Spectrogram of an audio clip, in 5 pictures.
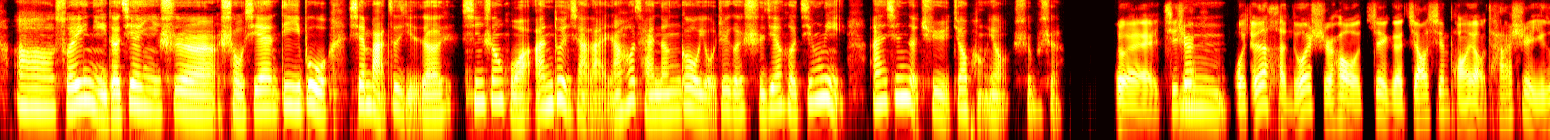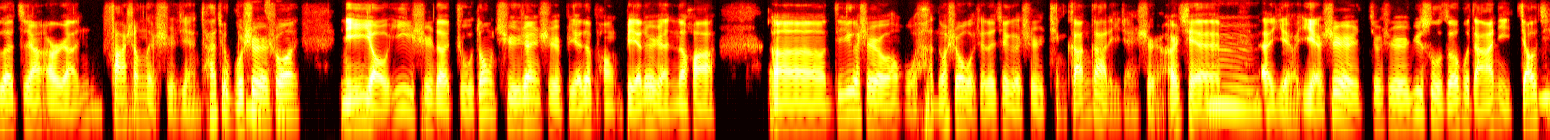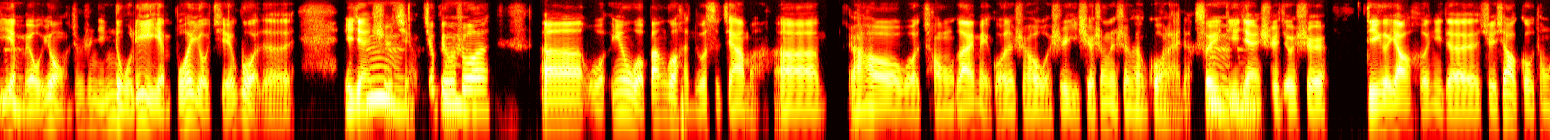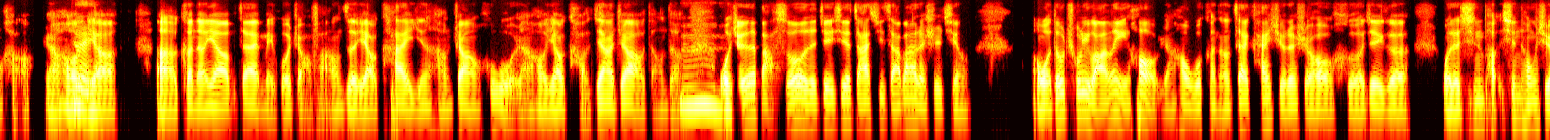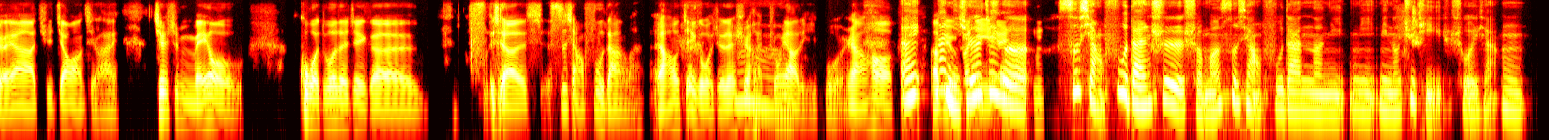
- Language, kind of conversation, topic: Chinese, podcast, 如何建立新的朋友圈？
- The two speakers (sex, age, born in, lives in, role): female, 40-44, China, United States, host; male, 40-44, China, United States, guest
- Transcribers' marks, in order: laughing while speaking: "我"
